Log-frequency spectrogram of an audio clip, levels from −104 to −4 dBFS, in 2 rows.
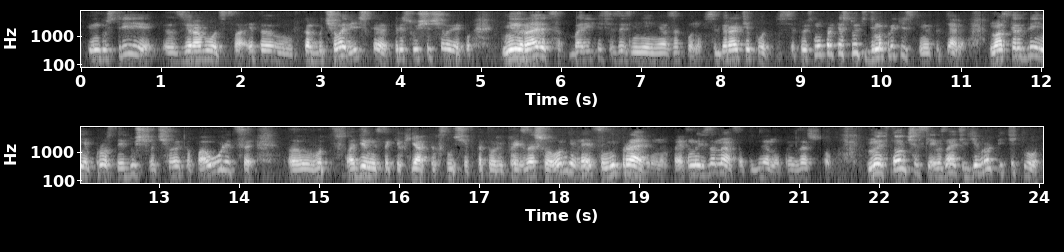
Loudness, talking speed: -25 LUFS, 135 wpm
